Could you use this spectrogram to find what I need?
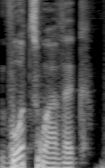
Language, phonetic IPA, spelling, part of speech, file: Polish, [vwɔt͡sˈwavɛk], Włocławek, proper noun, Pl-Włocławek.ogg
